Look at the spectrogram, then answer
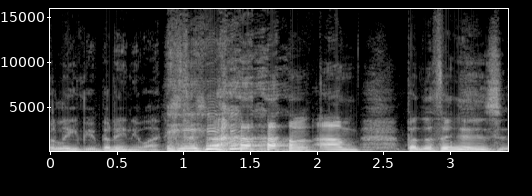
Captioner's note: both laughing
